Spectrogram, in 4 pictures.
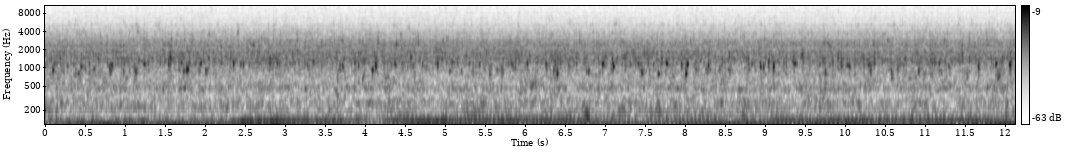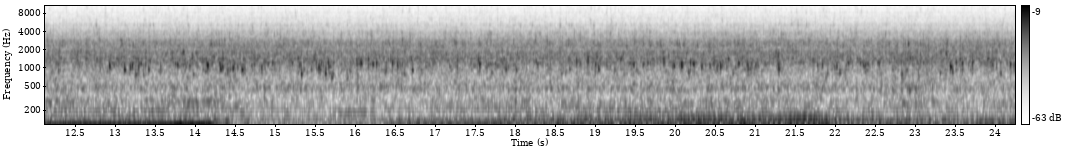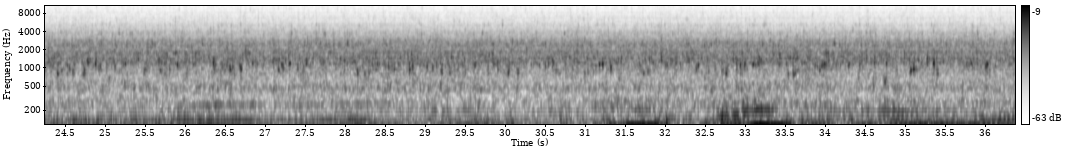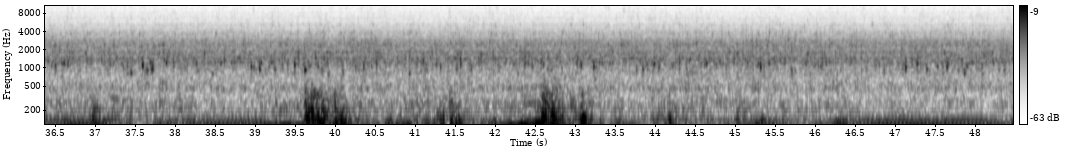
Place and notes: Weißwasser, Germany - Water pump 8
Water needs to be constantly pumped from the ground around the mine area to prevent flooding. Along this road there is a pump every 100 meters or so.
